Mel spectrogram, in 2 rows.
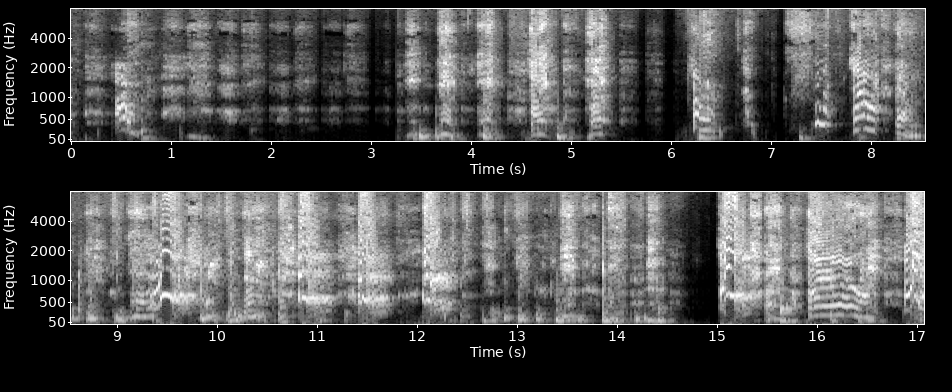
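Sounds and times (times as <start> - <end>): dog barking: 9.3 - 12.5, 15.0 - 15.8, 16.8 - 17.0.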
